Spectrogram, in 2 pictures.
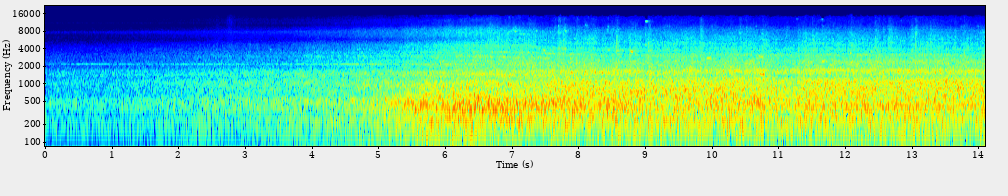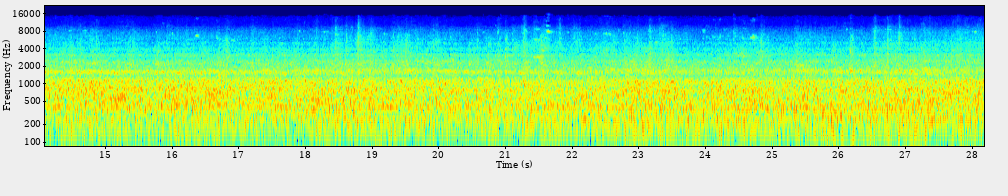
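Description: Freight train of high covered wagons approaching and then passing close by at speed: the rumble builds for about six seconds, then holds as a steady loud roll of steel wheels on rail with a faint clickety-clack.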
